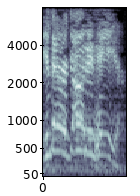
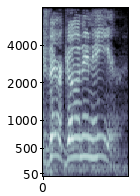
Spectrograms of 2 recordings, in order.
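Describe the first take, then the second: First: Higher, more emphatic repeated demand; freaked-out bailiff, more insistent. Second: High, alarmed question; freaked-out bailiff. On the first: Bailiff pressing the old lady harder, mock panic. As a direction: imitate growing alarm, pushing the pitch right up. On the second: Bailiff questioning the old lady, mock alarm. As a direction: imitate an alarmed bailiff, pitch raised. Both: Retold or imitated. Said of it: "The bailiff starts freaking out".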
